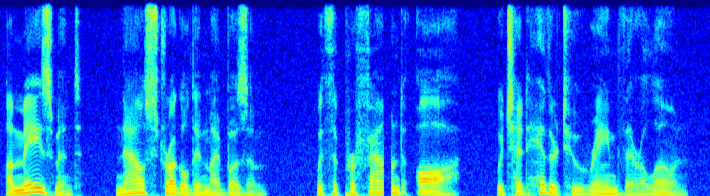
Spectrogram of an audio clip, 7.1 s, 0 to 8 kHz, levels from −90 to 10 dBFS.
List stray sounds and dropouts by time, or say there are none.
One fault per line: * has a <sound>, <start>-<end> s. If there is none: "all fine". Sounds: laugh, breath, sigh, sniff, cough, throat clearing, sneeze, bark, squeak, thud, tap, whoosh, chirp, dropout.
* has a dropout, 3.8-3.9 s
